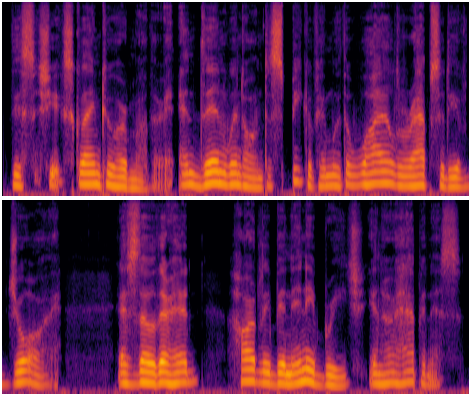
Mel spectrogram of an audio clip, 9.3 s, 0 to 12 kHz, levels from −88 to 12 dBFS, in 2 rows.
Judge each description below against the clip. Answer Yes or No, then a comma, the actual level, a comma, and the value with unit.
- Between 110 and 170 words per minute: No, average, 200 wpm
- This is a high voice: No, low, 130 Hz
